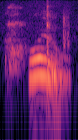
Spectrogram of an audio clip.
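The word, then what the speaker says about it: krewe: k r e we which is pronounced crew and so therefore they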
